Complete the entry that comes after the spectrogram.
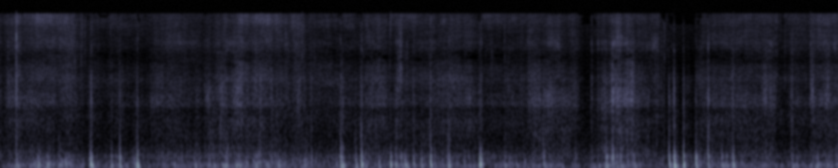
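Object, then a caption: Plastic bubble wrap mailer envelope. Long manicured nails of both hands tap and scratch a flat blue plastic bubble wrap mailer envelope with air-filled bubbles. Quick, dry, crinkly taps and scraping come in an uneven stream, with a soft, low-heavy body and no ringing.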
